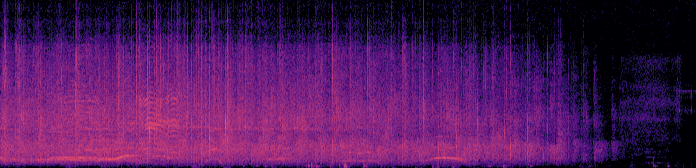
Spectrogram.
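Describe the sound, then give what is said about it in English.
Audience applause welcoming a speaker, an elementary school teacher: dense, sustained clapping holds steady for about eight seconds, then fades away, leaving a few scattered claps at the end. “Let's put our hands together and give a warm, rowdy welcome for Anna.”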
